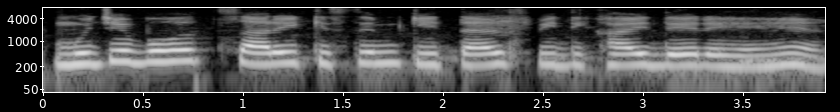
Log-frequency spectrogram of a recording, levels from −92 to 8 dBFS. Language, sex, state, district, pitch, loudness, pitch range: Hindi, female, Arunachal Pradesh, Longding, 235 Hz, -15 LUFS, 220-255 Hz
